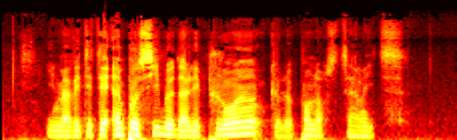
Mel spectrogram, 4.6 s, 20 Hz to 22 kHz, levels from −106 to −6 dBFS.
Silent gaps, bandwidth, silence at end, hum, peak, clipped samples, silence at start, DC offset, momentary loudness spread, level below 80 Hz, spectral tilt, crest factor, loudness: none; 13.5 kHz; 0.55 s; none; 0 dBFS; under 0.1%; 0.45 s; under 0.1%; 16 LU; -30 dBFS; -5.5 dB/octave; 16 dB; -15 LUFS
